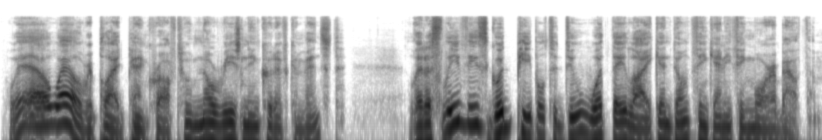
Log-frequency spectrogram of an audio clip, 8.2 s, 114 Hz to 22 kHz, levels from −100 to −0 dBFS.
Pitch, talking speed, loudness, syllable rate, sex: 115 Hz, 205 wpm, -19 LUFS, 5.4 syllables/s, male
